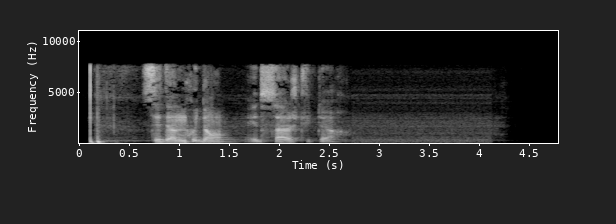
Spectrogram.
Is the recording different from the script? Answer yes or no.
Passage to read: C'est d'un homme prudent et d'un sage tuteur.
yes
